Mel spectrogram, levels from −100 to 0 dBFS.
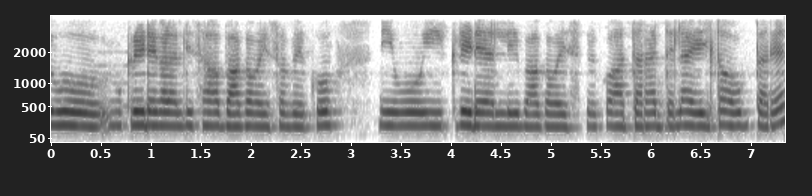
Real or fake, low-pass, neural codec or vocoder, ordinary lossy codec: real; 3.6 kHz; none; none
